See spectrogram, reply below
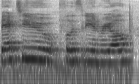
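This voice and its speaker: A woman's voice: high voice, fairly even intonation, moderate pace, natural voice. A woman playing an earnest 1920s news reporter, reading a script plainly with small slips. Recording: echoey room, distant mic, background noise.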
